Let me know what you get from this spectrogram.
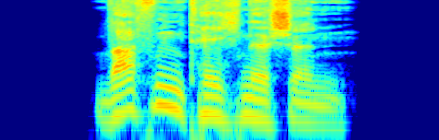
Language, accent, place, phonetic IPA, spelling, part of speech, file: German, Germany, Berlin, [ˈvafn̩ˌtɛçnɪʃn̩], waffentechnischen, adjective, De-waffentechnischen.ogg
- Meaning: inflection of waffentechnisch: 1. strong genitive masculine/neuter singular 2. weak/mixed genitive/dative all-gender singular 3. strong/weak/mixed accusative masculine singular 4. strong dative plural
